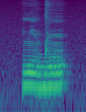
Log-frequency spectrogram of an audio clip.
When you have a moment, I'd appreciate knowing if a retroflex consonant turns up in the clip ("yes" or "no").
no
